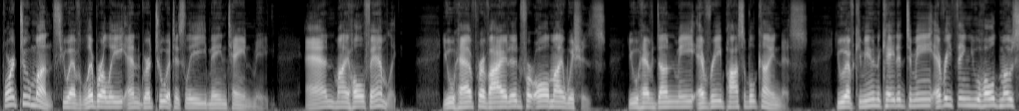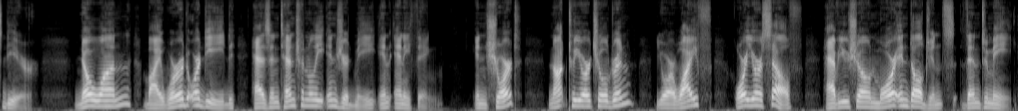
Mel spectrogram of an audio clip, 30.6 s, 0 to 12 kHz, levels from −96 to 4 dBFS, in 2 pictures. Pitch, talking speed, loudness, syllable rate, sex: 145 Hz, 135 wpm, -19 LUFS, 4.2 syllables/s, male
